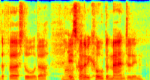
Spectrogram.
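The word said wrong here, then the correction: Mandalorian: or The Mandolian, sorry, I should pronounce that correctly.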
